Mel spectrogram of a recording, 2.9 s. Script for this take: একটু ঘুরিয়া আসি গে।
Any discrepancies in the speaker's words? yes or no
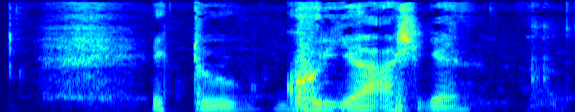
no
